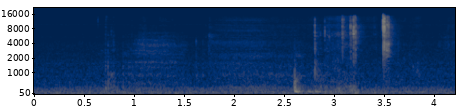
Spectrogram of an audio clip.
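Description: Quiet room tone, then a few short clicks and scrapes of game cards and paper being handled on a tabletop about two and a half seconds in, the last click the sharpest.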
